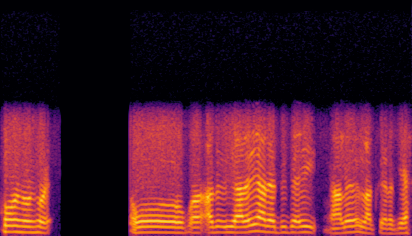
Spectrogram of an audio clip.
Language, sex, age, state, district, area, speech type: Manipuri, female, 60+, Manipur, Imphal East, urban, conversation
